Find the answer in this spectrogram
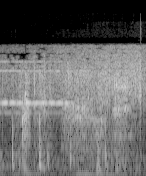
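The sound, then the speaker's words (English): A telephone rings with a steady, shrill, high-pitched tone that runs unbroken for about two seconds over a bed of hiss and faint muffled clatter. “But I can't just let it ring.”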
